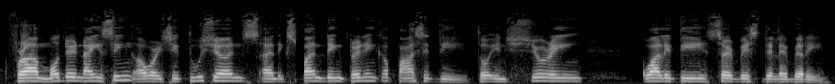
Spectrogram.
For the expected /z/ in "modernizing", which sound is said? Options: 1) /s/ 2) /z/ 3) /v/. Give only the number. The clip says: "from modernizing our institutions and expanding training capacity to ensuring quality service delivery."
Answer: 1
